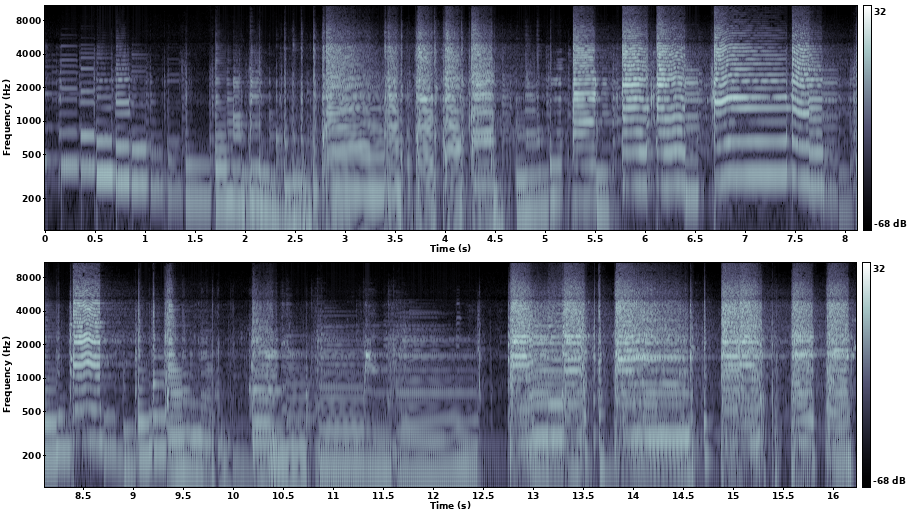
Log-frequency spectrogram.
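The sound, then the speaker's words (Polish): Electric guitar through a Marshall Plexi amp at full distortion, playing a loud, continuous riff with many quick notes and sustained bends, with one brief break near the end. “pojawia się pełny przester. Dlatego on nie wybacza błędów.”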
